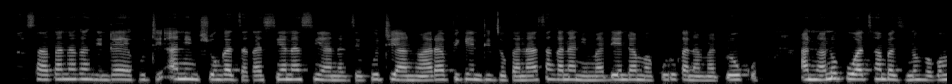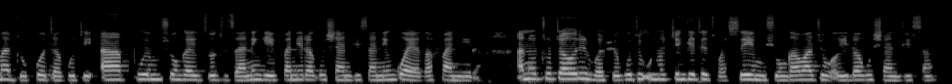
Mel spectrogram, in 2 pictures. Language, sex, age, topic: Ndau, female, 18-24, health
